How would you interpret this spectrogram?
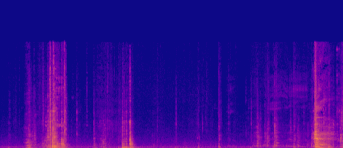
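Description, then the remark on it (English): A heavy shipping door is forced open with loud metallic clanks and grinding scrapes in a few separate bursts, quieter rattling between them, and a final sharp creaking strain near the end. “There's a shipping door over here. Might be able to drive in after all. Does it open? It will.”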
